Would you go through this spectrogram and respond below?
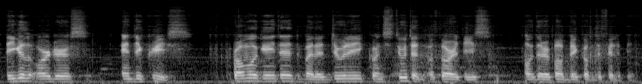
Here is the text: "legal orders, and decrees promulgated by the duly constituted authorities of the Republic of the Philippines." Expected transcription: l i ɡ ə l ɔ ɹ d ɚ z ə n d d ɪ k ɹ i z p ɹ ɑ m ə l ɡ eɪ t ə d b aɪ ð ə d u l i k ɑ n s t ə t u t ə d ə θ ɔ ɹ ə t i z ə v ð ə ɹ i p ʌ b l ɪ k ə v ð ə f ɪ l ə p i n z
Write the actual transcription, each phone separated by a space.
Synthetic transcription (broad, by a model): l i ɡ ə l ɔ ɹ d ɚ s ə n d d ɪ k ɹ i s p ɹ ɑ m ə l ɡ eɪ t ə d b aɪ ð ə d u l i k ɑ n s t ə t u t ə d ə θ ɔ ɹ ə t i s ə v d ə ɹ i p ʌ b l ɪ k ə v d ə f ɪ l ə p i n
